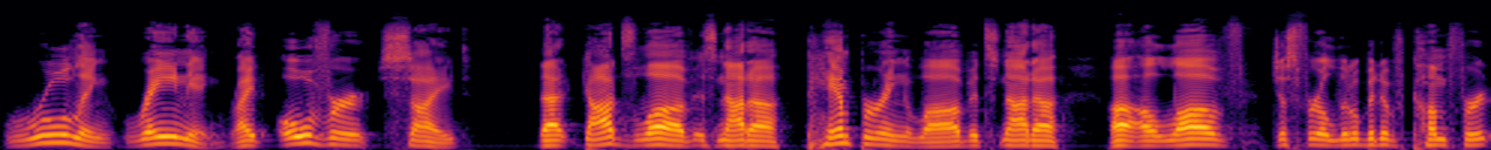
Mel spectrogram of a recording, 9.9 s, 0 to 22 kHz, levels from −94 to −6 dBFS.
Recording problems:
none

